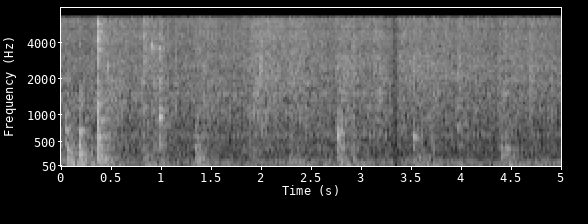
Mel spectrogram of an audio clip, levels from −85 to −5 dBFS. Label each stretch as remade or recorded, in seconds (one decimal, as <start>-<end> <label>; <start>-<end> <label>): 0.0-5.0 recorded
